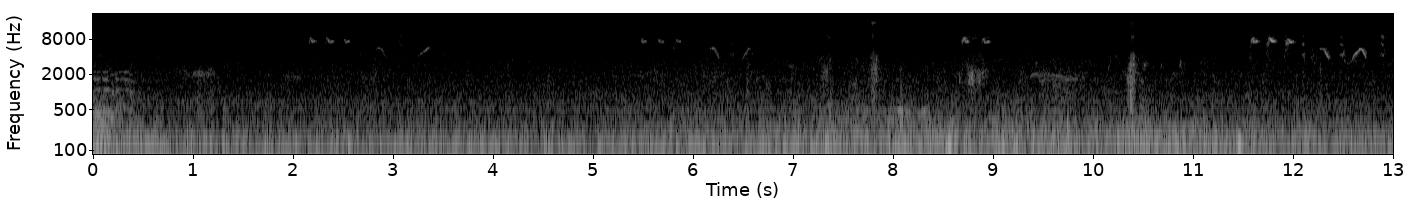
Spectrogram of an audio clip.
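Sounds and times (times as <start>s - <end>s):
small birds chirping: 0.0s - 3.9s, 5.2s - 13.0s.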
